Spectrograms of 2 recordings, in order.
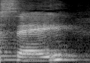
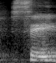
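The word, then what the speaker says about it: Saie: is from SE Beauty I believe that's how you pronounce it s a i e say beauty I'm using the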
